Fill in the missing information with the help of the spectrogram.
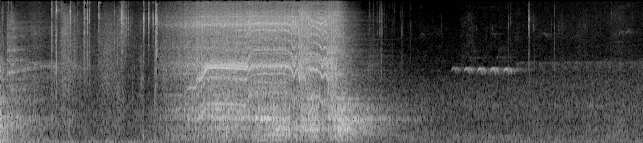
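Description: Cordless drill running for about two seconds, driving a screw into a galvanized sheet-metal duct box. Its whine rises as it spins up, holds steady, then stops abruptly. A few light clicks of handling come before it.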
